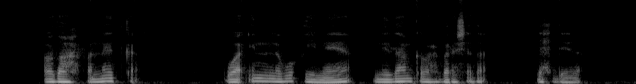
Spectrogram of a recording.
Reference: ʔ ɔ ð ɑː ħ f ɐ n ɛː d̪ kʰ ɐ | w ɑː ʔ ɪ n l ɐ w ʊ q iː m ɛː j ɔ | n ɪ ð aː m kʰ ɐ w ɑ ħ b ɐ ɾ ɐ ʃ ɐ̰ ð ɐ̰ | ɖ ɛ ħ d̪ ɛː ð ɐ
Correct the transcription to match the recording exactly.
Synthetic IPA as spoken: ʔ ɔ ð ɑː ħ f ɐ n ɛː d̪ kʰ ɐ | w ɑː ʔ ɪ n l ɐ ɣ ʊ q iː m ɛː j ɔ | n ɪ ð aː m kʰ ɐ w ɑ ħ b ɐ ɾ ɐ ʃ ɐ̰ ð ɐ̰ | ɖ ɛ ħ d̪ ɛː ð ɐ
